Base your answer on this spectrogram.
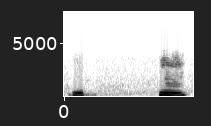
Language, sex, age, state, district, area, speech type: Santali, female, 30-45, West Bengal, Birbhum, rural, conversation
